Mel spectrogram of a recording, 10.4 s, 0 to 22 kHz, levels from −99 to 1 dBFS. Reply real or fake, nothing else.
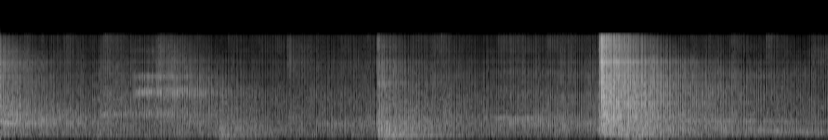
fake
